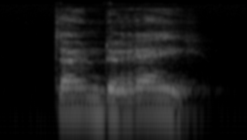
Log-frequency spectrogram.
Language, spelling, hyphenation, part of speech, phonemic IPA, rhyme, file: Dutch, tuinderij, tuin‧de‧rij, noun, /ˌtœy̯n.dəˈrɛi̯/, -ɛi̯, Nl-tuinderij.ogg
- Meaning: 1. horticulture 2. horticultural farm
